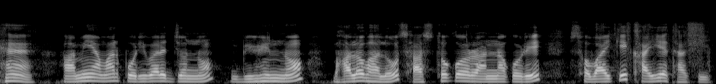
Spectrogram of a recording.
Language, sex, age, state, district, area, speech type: Bengali, male, 60+, West Bengal, Jhargram, rural, spontaneous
